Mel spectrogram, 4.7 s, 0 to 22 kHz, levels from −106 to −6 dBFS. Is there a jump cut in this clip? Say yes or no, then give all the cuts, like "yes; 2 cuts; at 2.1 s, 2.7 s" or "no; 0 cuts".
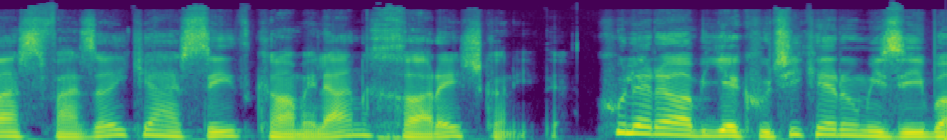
yes; 1 cut; at 2.9 s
